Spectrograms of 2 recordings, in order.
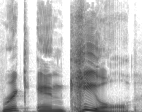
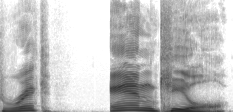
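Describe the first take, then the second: First: The stress is on the second syllable of Ankiel. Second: The stress is on the first syllable of Ankiel. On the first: The speaker calls it wrong. "He says Rick Ankiel, and there's no accent on the second syllable" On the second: The speaker calls it right. "accent on the first syllable"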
